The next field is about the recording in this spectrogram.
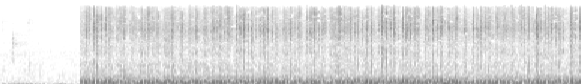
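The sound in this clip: Loud drag race engines roar as a ProCharger-supercharged car runs against a nitrous-fed car, bursting in abruptly after a brief quiet start and holding a dense, steady, raspy blare to the end.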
